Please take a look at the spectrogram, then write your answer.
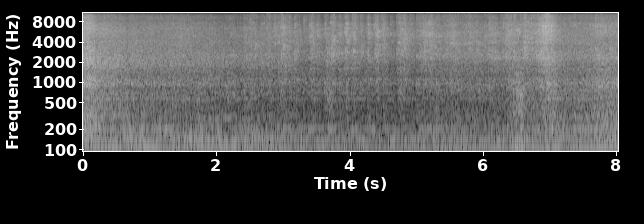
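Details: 1968 Camaro with fresh 383 stroker V8 (~500 hp) replacing the 327, driving under throttle: deep, strong rumble, no misfire, stumble or rattle; engine running healthy.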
